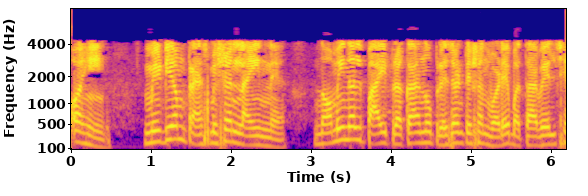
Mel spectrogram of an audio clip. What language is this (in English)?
Gujarati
